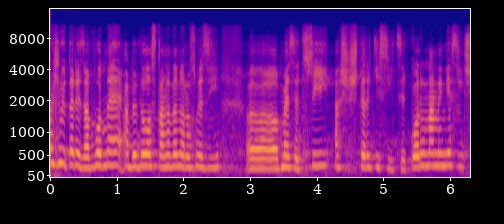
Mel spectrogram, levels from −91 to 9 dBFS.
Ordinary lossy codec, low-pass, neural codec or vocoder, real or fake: AAC, 96 kbps; 10.8 kHz; codec, 24 kHz, 1 kbps, SNAC; fake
